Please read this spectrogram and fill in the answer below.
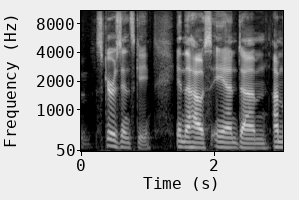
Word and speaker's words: Skrzynski: Let's say it correctly. Skarzinski in the house, and I'm learning.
